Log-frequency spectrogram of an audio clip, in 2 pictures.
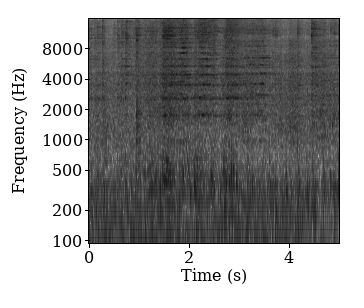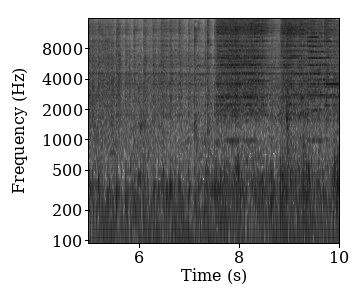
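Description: Freight train of covered hopper cars rolling past, a steady rumble of wheels on rail with occasional clacks. A high-pitched wheel squeal rises over it about a second and a half in and again near the end.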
